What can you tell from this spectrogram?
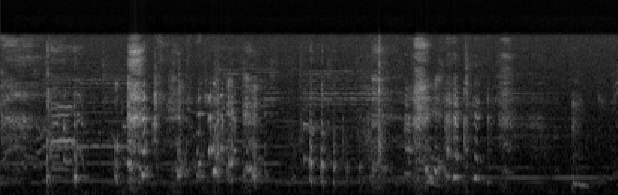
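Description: Women laughing in several bursts over background music.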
